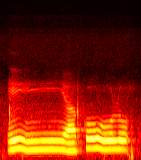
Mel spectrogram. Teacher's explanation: maka suara nun sukun melebur ke huruf ya jadi enam suku ini suaranya hilang dan langsung masuk ke huruf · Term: idgham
